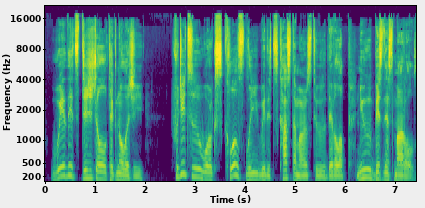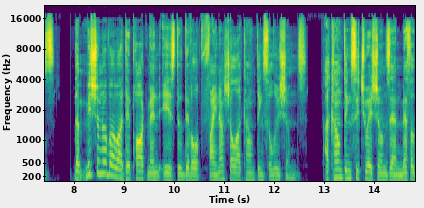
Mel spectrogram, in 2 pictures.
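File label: Japanese, male, accented English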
